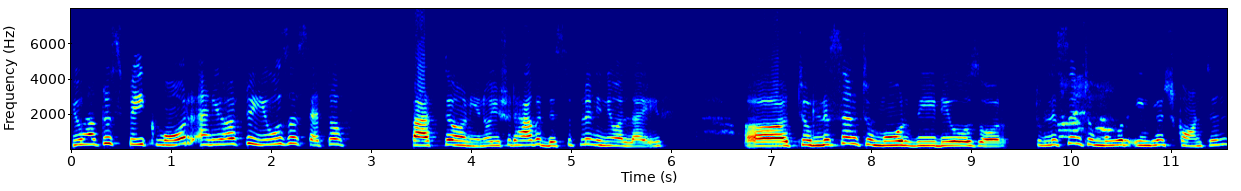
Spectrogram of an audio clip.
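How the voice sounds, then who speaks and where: A woman speaks with a Keralan accent and a high pitch. Her pitch variation is ordinary. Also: moderate pace. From India, Kerala. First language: Malayalam. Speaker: English tutor. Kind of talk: online tutoring conversation.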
